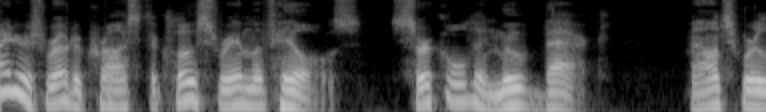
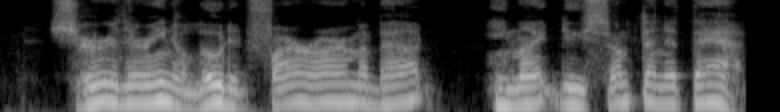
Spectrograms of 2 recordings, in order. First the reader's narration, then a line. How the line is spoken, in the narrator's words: Ed Jensen whispered in Lou's ear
